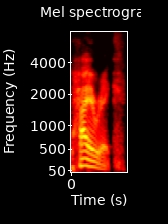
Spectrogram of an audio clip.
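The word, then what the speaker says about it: Pyrrhic: it um pyrik a pirate sorry so it's pyric that's how you pronounce it pirate victory uh one at too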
